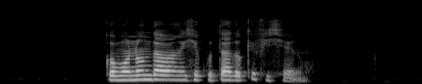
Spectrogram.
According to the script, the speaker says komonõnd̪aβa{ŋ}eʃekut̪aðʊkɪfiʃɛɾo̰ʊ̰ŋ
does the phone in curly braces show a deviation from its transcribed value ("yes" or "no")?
no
